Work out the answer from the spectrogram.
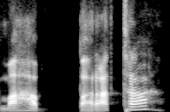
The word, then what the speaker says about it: Mahabharata: you have to corre correct me how to pronounce this the mahab batra yeah yeah that's right chatot with graph rag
